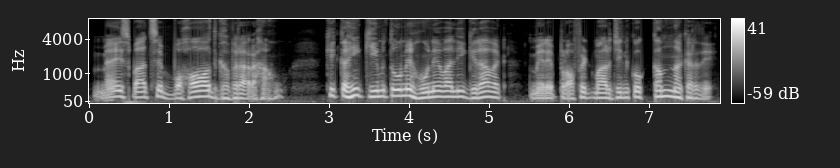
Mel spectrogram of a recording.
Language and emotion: Hindi, fearful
